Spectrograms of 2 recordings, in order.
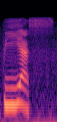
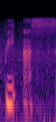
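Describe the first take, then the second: First: The first hamzah is replaced by a y sound. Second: The first hamzah is a clear glottal stop. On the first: "hamzah ula atau hamzah yang pertama dibaca iya buk, e, menjadi bias" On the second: "kalau nomor enam dibaca bias"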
